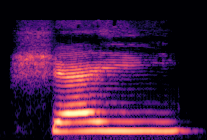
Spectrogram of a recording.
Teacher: idgham with gunna, so keep the sound in your nose for a longer time.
